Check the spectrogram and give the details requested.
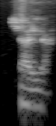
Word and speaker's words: Shahryar: Shahryar, yeah.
